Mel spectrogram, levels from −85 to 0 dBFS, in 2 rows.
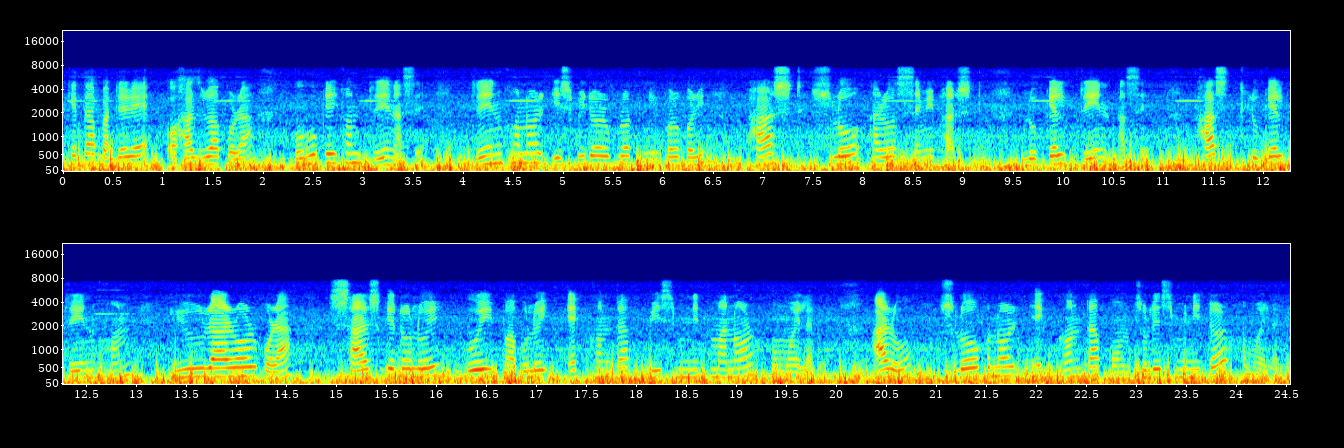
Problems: constant background noise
